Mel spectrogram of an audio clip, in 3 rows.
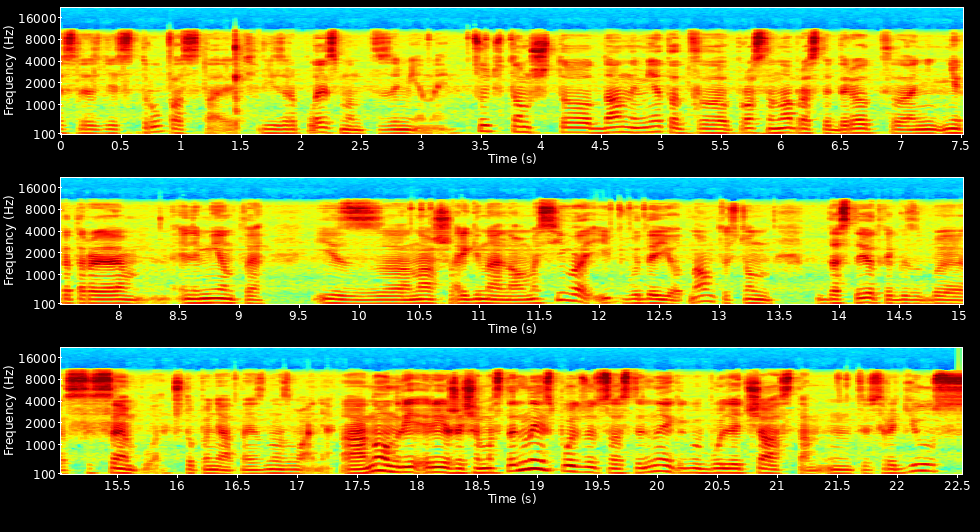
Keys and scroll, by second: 0.9 Return.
